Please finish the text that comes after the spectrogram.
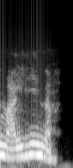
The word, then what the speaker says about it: Malina: Ella, bueno, cuando la bautizan como Marina, los indígenas no pueden decir Marina porque no pueden pronunciar la R, y le dicen Malina.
